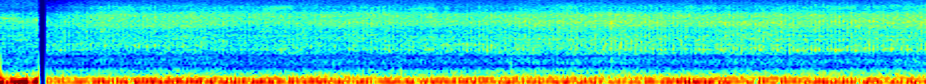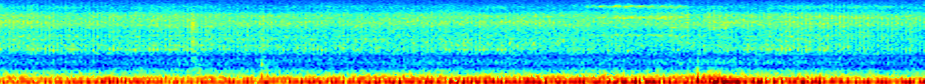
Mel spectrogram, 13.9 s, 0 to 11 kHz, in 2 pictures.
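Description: Land Rover Discovery engine running at low revs as the 4x4 crawls slowly over bare rock, its note swelling a little about five seconds in and again near the end.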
